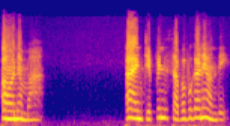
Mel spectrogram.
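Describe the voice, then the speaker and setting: A woman's voice: on the high side, steady tone, normal speed, lo-fi sound, very noisy, natural voice. An actress playing a devoted young woman, the dutiful elder daughter, speaking in an earnest and resolute way. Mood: agreeable. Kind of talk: 1980s film comedy dialogue.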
